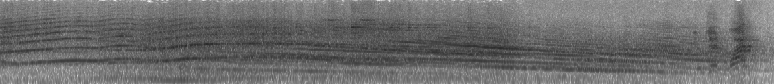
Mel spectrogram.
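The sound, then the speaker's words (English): A loud police siren wails continuously, its rising and falling harmonic tones sweeping and then dropping in pitch as the vehicle passes by, with traffic rumble underneath. “I guess I turned in a false alarm. A fire hose, eh? Here come the police.”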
